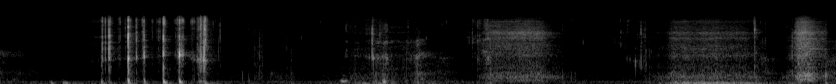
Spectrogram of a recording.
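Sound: chewing food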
